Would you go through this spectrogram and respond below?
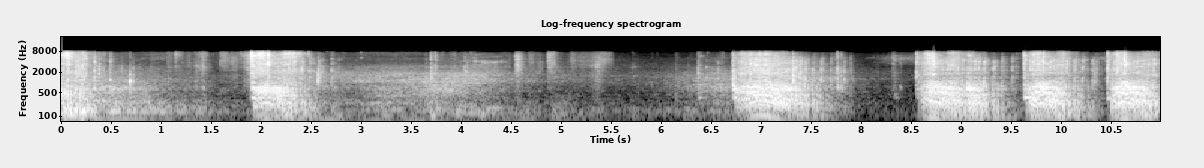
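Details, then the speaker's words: Stihl BG 86 two-stroke blower during carburetor adjustment, mixture screw turned counterclockwise: revs flare in ragged bursts and sag, never holding steady; adjustment fails and the owner concludes the carburetor must be serviced. "yeah it's not gonna work i gotta do the carburetor unfortunately it's just"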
